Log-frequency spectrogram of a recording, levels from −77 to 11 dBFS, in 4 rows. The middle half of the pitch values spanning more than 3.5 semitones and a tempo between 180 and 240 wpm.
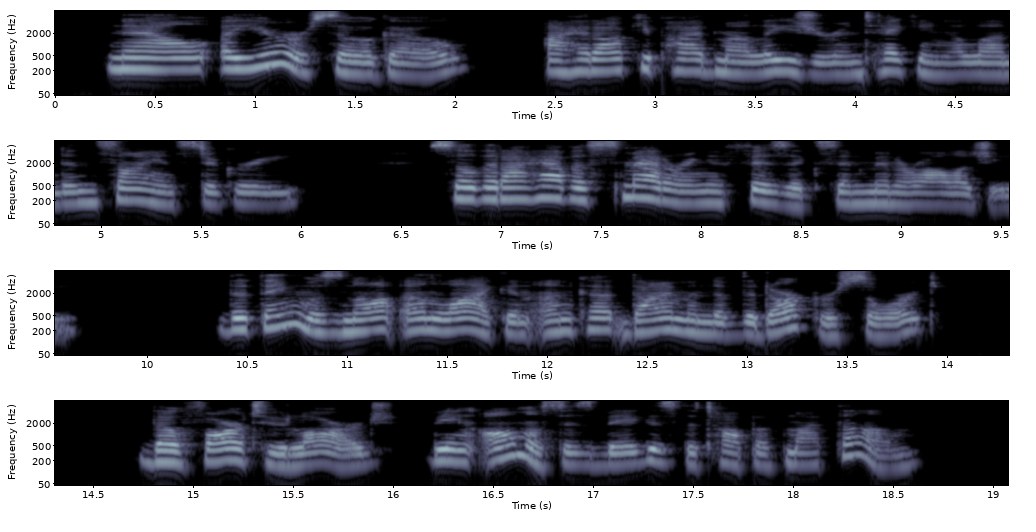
No: average, 4.4 semitones; average, 165 wpm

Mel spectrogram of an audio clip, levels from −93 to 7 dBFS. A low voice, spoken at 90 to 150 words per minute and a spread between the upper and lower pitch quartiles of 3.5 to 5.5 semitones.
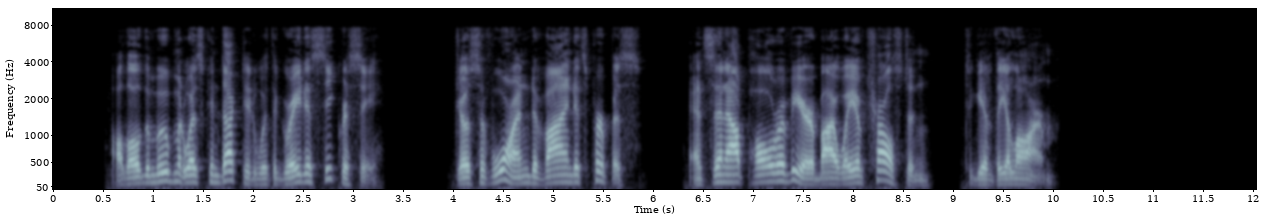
Yes: low, 125 Hz; slow, 135 wpm; average, 5.1 semitones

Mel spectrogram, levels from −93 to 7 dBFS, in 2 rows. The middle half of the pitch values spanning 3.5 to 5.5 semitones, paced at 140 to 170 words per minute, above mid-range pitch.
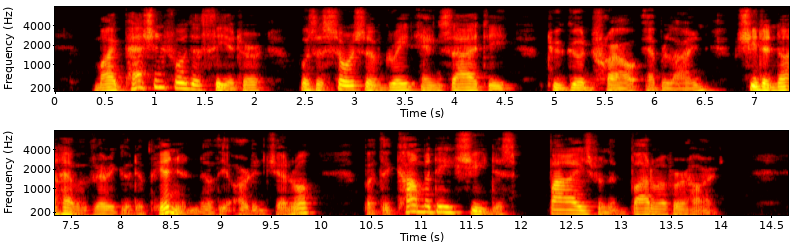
No: average, 4.6 semitones; average, 160 wpm; low, 110 Hz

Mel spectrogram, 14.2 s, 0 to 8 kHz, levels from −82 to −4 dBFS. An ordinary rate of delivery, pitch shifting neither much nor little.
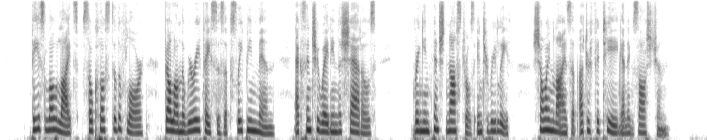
No: slow, 130 wpm; average, 4.8 semitones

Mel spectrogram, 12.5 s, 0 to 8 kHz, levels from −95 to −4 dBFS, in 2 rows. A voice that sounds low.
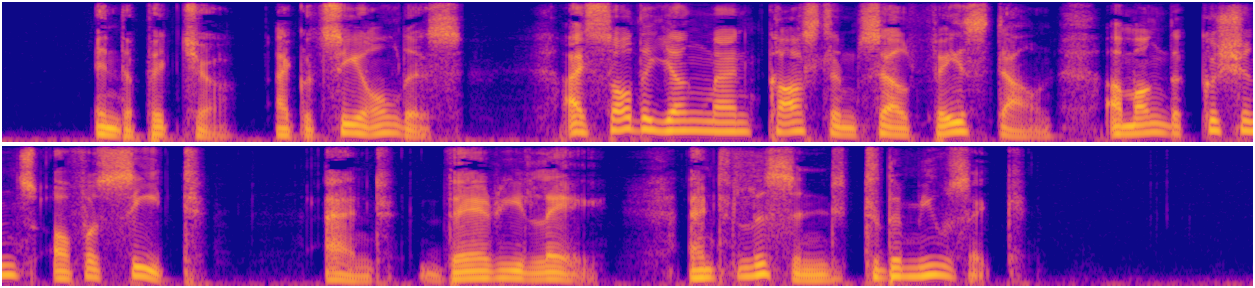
Yes: low, 125 Hz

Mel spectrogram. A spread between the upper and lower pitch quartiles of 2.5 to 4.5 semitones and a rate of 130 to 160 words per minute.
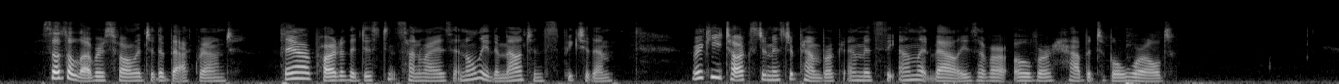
Yes: average, 3.9 semitones; average, 155 wpm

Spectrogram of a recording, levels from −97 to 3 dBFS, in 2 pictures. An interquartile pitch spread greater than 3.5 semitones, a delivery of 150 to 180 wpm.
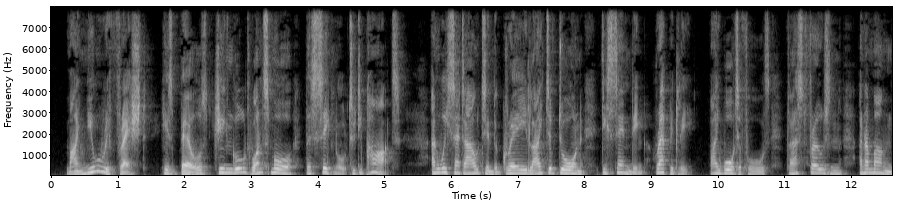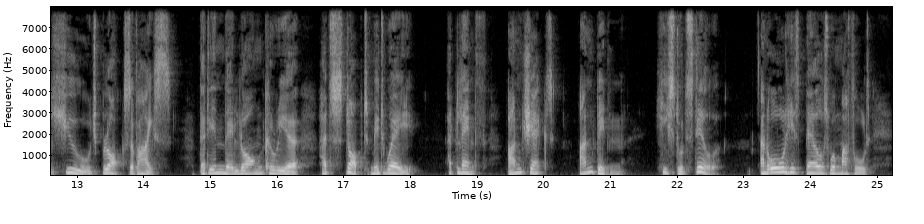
No: average, 4.5 semitones; slow, 135 wpm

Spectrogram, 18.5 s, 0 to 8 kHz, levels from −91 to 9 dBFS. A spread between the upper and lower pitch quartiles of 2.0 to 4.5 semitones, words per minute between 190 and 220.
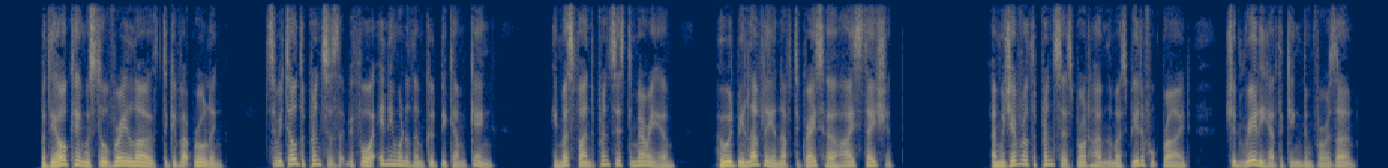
No: average, 5.2 semitones; fast, 205 wpm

